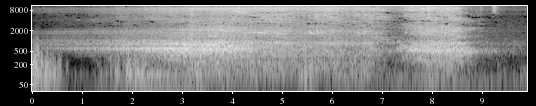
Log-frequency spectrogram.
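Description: A train approaches, roars past close by and quickly fades away.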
